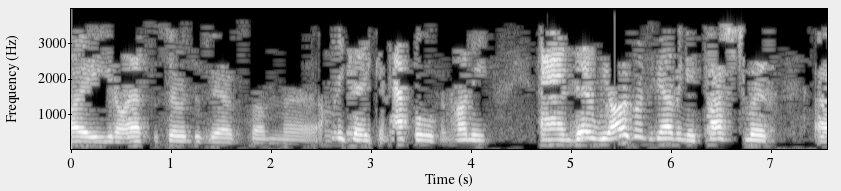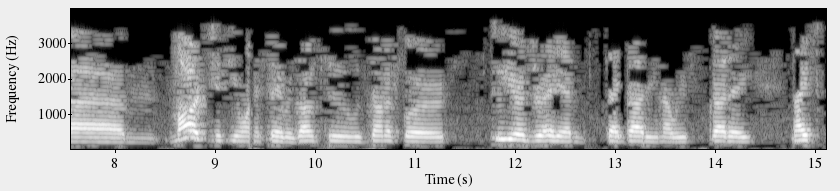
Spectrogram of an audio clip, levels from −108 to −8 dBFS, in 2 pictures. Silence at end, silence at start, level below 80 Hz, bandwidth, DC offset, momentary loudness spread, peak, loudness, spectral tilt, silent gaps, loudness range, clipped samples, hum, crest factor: 0.1 s; 0 s; -72 dBFS; 3.7 kHz; under 0.1%; 13 LU; 0 dBFS; -17 LUFS; -8 dB/octave; none; 4 LU; under 0.1%; none; 16 dB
